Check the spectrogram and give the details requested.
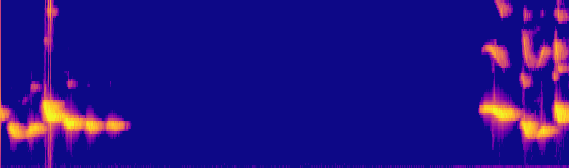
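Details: Oriental magpie-robin song: a whistled phrase of descending slurred notes. After a few seconds of silence, a fresh phrase starts.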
